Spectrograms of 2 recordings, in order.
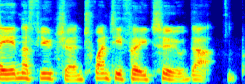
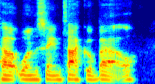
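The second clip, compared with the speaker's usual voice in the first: normal talking voice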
